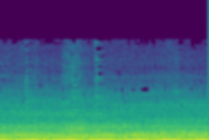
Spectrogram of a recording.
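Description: Steady low machine rumble with a faint steady hum over it, from a Kleemann tracked mobile crusher running on a demolition site.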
